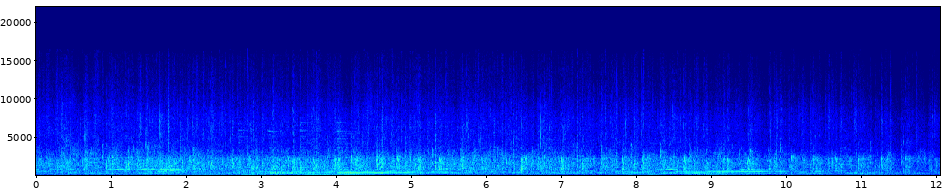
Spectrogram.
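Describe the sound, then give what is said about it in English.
A large crowd claps loudly and steadily during a church service, as a signal of faith, a dense wash of hand claps for several seconds with some tonal background underneath and no one speaking. “We might as well just clap just one more time as loud as we have all service.”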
